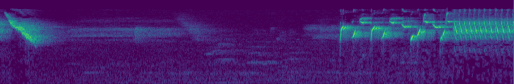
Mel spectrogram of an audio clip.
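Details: European goldfinch singing in the serfati tiwawati style: a falling whistled sweep, a thin sustained high note, a near-silent pause, then a loud rapid burst of twittering, tinkling high notes.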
